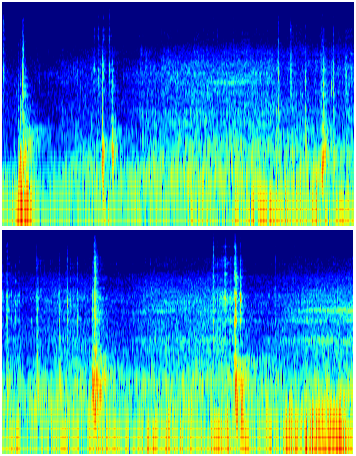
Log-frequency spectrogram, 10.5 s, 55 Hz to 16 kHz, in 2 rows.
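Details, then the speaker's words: Specialized Turbo Como 5.0 e-bike, Brose mid-drive motor of about 90 Nm, 11-speed Shimano Deore derailleur, no software shift detection: shifting while easing off the pedals gives light, muted clicks over wind and tyre rush, with no hard popping. "So this time I'm going to shift without relieving the pedals a little bit. No bueno, right? Like, you can really hear it popping. And you know, it's tough stuff, but it's going to be a little bit better if you can just ease into it like this."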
